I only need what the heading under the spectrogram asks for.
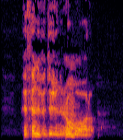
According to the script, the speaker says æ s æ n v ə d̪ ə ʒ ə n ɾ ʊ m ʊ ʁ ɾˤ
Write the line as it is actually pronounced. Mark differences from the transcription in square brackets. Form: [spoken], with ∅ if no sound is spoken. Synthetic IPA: æ [θ] æ n v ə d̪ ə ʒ ə n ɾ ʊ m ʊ ʁ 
